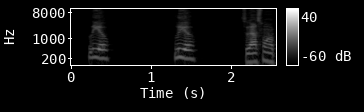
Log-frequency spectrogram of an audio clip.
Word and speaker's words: 六: 六 Leo, Leo. So for me, I think of leaves, leaves, right? Leo, leaves.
